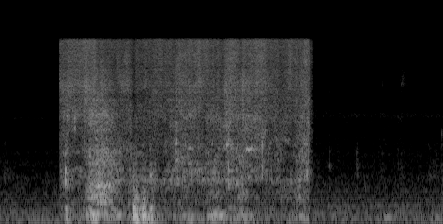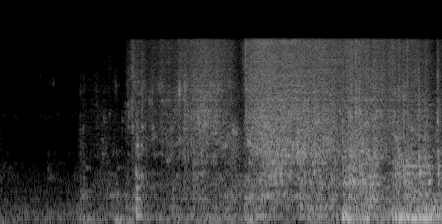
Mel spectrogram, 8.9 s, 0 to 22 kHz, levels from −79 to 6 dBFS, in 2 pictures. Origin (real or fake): fake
